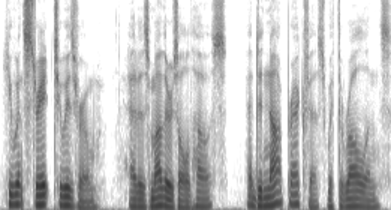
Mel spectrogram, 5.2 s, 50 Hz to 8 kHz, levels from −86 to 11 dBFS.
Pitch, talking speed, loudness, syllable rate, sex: 110 Hz, 205 wpm, -19 LUFS, 4.9 syllables/s, male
